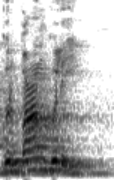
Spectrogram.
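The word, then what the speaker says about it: Gurbanguly: r b a n g u l y gurbanguli verdi muhammadum b e r d i m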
